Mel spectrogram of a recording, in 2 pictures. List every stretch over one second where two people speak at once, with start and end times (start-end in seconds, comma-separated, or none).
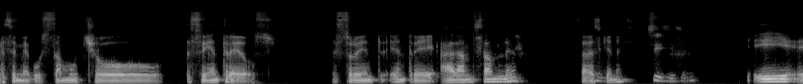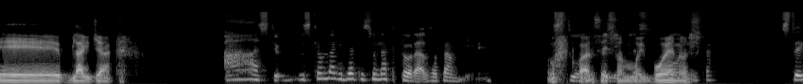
13.5-15.1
